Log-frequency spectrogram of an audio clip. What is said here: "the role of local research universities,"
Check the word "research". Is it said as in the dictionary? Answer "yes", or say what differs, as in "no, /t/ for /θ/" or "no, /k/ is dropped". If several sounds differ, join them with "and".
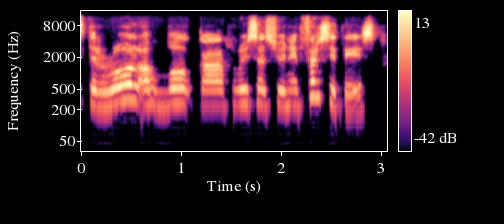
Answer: no, /s/ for /tʃ/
